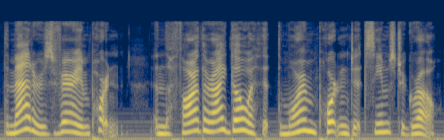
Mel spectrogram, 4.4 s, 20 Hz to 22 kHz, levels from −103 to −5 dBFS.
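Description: A ground loop or a nearby transformer is letting the 60 Hz power line leak into the signal path, and it does so for the full length of the speech. The result is mains hum: a steady low drone at 60 Hz with a few low harmonics above it. It sits roughly 20 dB below the speech.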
